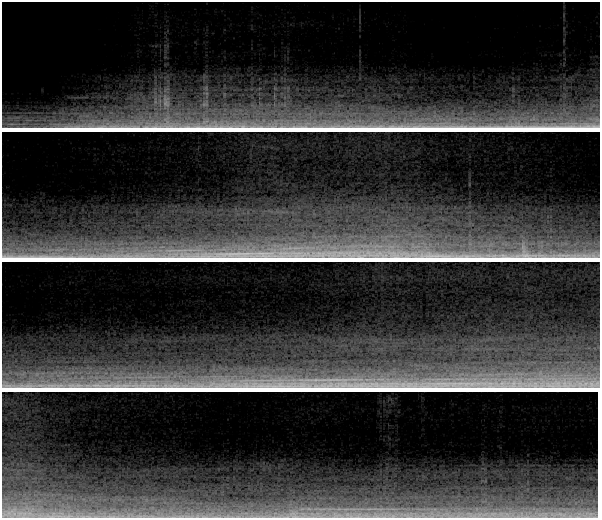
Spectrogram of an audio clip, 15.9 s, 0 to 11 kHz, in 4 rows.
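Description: A Mercedes-Benz 280SL Pagoda drives along, its engine note rising and falling through the gears with a steady road rumble, heard from inside or close by with no talking.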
